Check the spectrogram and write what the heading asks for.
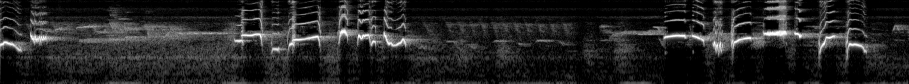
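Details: Oriental magpie-robin (kacer) lure song for prompting other birds to sing: loud bursts of rich whistled phrases with rising and falling notes and sharp upslurs, separated by quieter gaps, over a faint low hum.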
